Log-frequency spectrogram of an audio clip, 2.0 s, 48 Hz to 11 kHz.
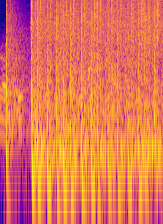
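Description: Rapid machine-gun fire rattles in a steady automatic burst during a military video game session in Arma 3 Zeus, loud and evenly spaced after a short opening shot.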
